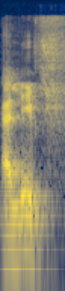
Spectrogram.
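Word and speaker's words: ا: let's start Arabic alphabet Arabic alphabet first one alif alif will be written like that alif alif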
